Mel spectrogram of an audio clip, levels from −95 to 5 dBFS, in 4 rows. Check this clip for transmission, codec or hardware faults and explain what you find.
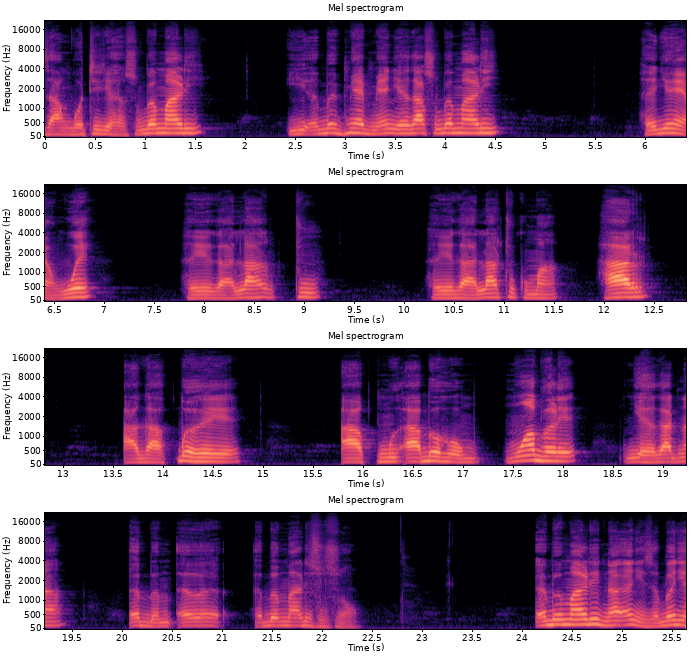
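No technical faults can be heard anywhere in the speech recording.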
